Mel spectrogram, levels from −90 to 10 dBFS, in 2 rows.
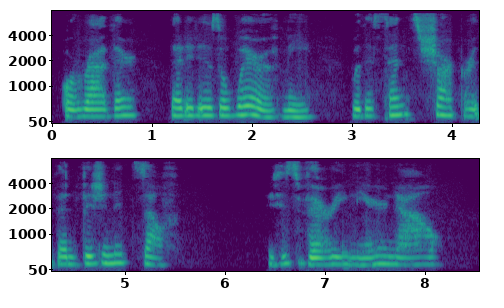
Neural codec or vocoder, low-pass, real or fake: none; 7.2 kHz; real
